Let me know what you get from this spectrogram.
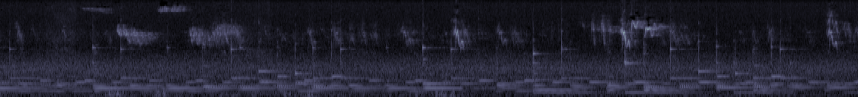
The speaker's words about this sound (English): And there are little finches and tits everywhere.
